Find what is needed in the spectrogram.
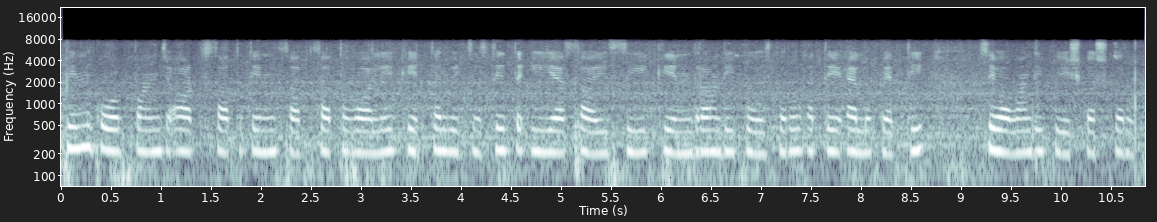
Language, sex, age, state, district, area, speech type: Punjabi, female, 30-45, Punjab, Gurdaspur, urban, read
